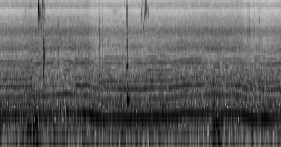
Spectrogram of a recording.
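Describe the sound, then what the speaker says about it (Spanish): A steady, droning car engine in GTA V hums at an even pitch throughout, with faint whooshes and clicks layered over the constant rumble. "Qué cool suena este carro, Ale."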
